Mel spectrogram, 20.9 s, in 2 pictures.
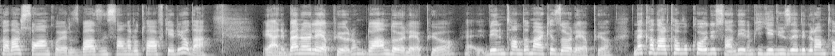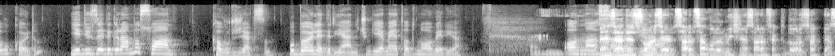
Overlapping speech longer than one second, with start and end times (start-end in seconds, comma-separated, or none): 17.6-18.8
